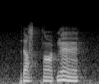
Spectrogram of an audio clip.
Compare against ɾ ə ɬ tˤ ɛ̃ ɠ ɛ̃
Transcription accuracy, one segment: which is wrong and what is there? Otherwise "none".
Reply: ɬ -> z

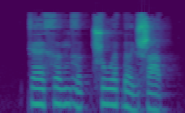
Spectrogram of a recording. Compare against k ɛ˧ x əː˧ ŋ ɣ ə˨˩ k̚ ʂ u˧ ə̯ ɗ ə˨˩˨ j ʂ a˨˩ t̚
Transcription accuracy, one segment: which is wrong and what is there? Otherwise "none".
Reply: none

